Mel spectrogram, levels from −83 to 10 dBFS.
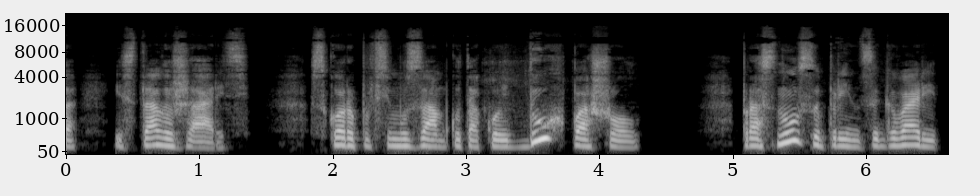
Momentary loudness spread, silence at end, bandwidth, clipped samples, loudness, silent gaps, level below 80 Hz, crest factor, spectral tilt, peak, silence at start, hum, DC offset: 16 LU; 0.1 s; 14.5 kHz; under 0.1%; -18 LUFS; 1.41-1.46 s, 4.43-4.66 s; -66 dBFS; 18 dB; -5 dB/octave; 0 dBFS; 0 s; none; under 0.1%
